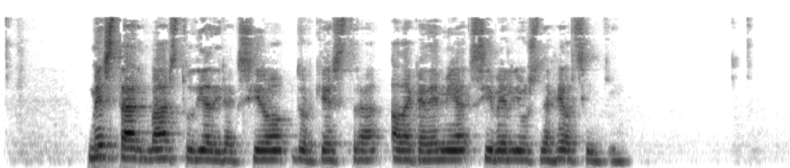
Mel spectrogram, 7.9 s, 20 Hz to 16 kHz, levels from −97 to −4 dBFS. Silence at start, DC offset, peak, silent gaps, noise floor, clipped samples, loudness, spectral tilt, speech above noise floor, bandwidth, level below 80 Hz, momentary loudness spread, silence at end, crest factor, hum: 0.9 s; under 0.1%; 0 dBFS; none; -86 dBFS; under 0.1%; -21 LUFS; -4 dB/octave; 65 dB; 11.5 kHz; -70 dBFS; 13 LU; 1.65 s; 22 dB; none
